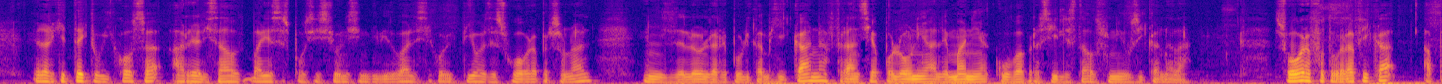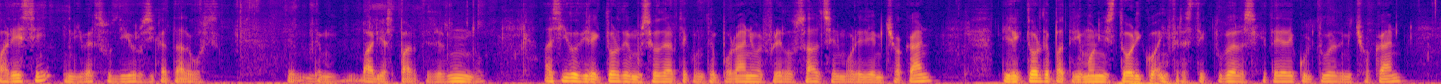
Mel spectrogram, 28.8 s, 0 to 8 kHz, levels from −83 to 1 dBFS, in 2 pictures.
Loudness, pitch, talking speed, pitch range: -21 LUFS, 100 Hz, 145 wpm, 90-110 Hz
